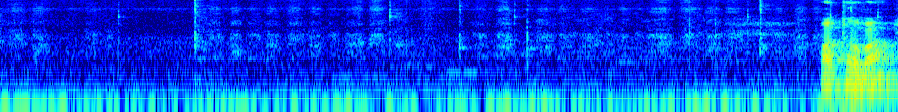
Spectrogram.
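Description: Pen stylus scratching on a writing tablet as a word is handwritten in strokes, with a few light taps, over a low steady electrical hum.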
